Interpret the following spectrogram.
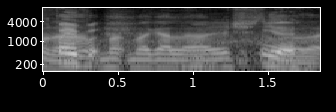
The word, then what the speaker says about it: Magalhães: Is that how you pronounce it, Magalhães? Yes, a favourite. Magalhães.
